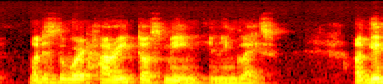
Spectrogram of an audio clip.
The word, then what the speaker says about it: Jarritos: Except in Spanish, that J is pronounced like a H, so it's Jarritos. And you roll the R. Jarritos.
